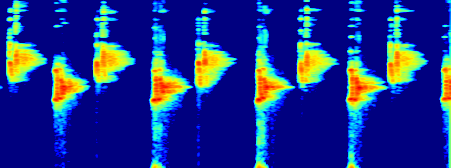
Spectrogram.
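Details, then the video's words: Light-vented bulbul tembakan with imitations of lovebird, parakeet, ciblek and pancawarna, here a steady run of paired notes: a high sharp chirp followed by a lower swooping whistle, repeated roughly twice a second. "CUCAK CUNGKOK ISTIMEWA - TEMBAKAN ISTIMEWA ISIAN LOVBIRD PARKIT CIBLEK PANCAWARNA"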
